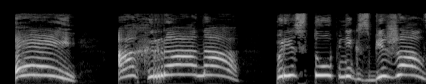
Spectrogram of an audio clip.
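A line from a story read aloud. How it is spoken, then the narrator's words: Shouted. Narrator (Russian): закричала я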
